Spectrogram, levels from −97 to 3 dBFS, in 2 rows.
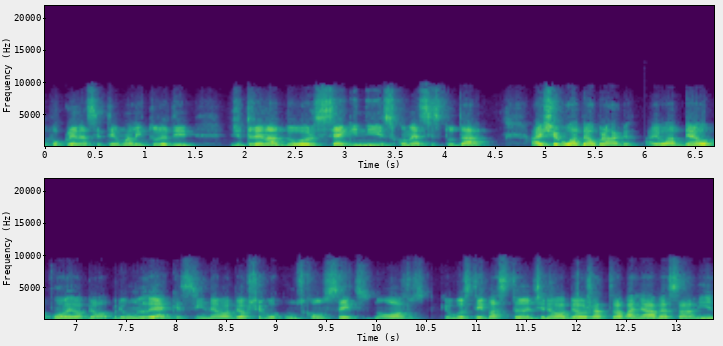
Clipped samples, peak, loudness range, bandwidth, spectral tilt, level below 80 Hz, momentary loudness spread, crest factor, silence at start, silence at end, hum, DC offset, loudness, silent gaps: under 0.1%; -2 dBFS; 6 LU; 9.8 kHz; -4 dB/octave; -58 dBFS; 13 LU; 18 dB; 0 s; 0 s; none; under 0.1%; -20 LUFS; none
